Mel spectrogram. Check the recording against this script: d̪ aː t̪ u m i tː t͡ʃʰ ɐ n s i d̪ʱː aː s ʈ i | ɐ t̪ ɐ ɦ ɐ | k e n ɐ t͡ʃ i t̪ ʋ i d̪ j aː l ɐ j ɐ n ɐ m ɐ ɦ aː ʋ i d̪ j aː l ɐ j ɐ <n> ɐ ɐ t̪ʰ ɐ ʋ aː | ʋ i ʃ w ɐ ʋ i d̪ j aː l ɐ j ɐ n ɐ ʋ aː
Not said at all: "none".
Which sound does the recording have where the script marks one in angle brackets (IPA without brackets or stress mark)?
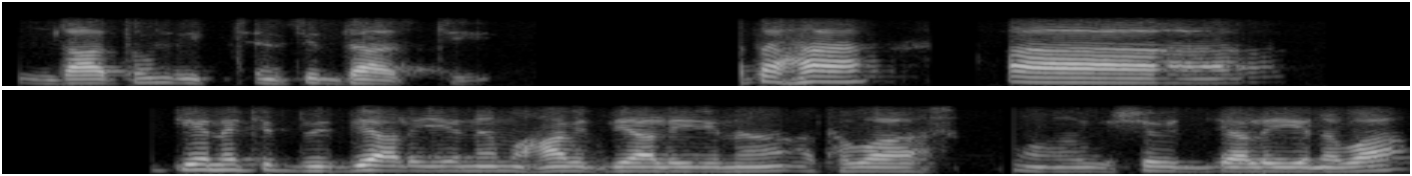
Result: n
